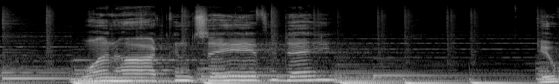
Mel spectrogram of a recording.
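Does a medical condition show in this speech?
No.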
